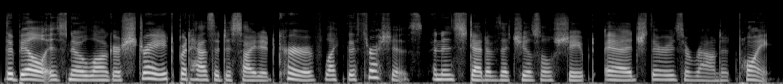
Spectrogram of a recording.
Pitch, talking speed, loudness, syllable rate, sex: 210 Hz, 200 wpm, -18 LUFS, 5.0 syllables/s, female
